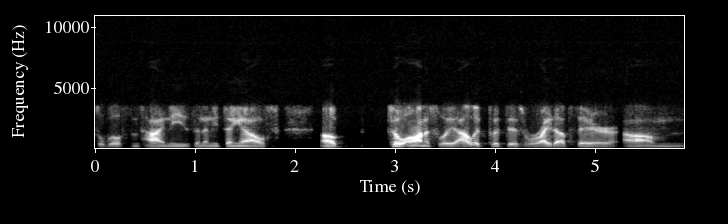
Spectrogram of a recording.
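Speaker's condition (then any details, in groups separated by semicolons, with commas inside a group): No condition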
